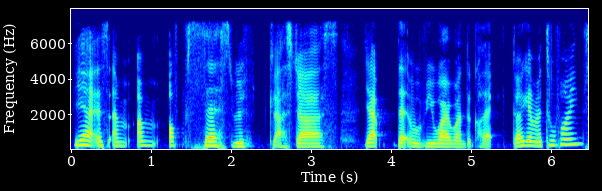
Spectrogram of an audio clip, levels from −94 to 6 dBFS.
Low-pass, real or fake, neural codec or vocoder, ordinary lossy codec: 7.2 kHz; real; none; MP3, 64 kbps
